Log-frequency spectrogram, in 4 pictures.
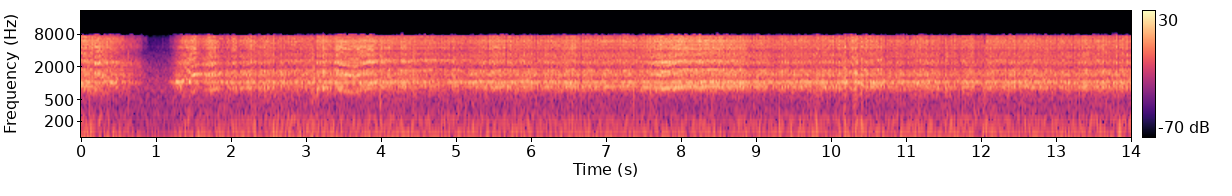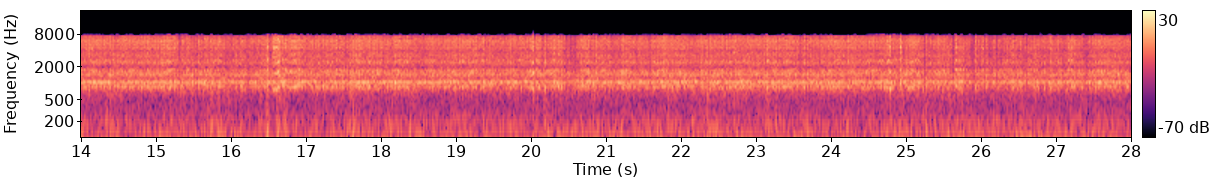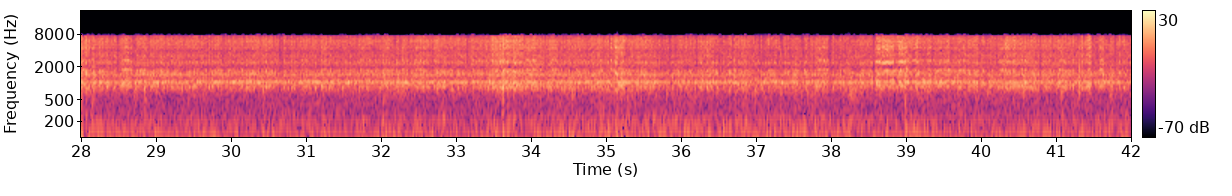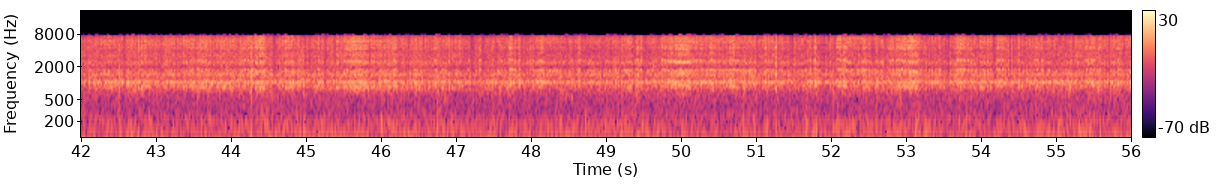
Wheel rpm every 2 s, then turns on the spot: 100, 220, 230, 230, 230, 240, 230, 240, 230, 230, 230, 230, 230, 230, 230, 230, 230, 230, 230, 230, 240, 240, 230, 230, 230, 230, 230, 230.
none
